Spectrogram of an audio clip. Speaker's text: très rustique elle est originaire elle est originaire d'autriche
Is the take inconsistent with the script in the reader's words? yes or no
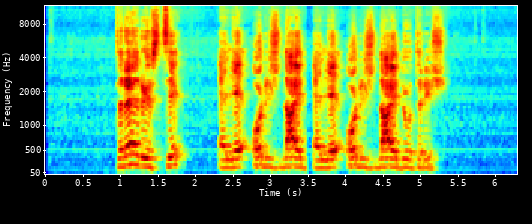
no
